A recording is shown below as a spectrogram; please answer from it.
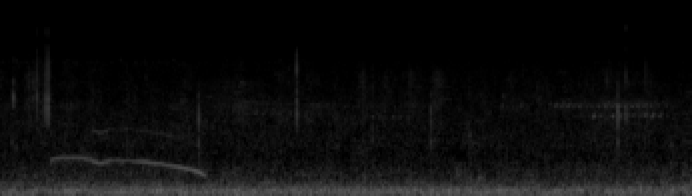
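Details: During a standoff quarrel between a brown tabby cat and a tortoiseshell cat, a single wavering cry dips and then falls away over about one and a half seconds, set against steady low-pitched outdoor rumble.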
